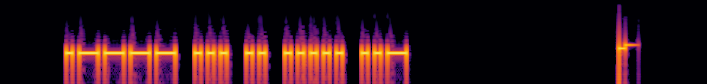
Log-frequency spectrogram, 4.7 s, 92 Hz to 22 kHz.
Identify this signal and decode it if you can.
Morse code, heard as a keyed tone, about 28 wpm, 700 Hz. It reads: 1SI5U
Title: Five Challenging Letter-Number Combinations 28wpm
